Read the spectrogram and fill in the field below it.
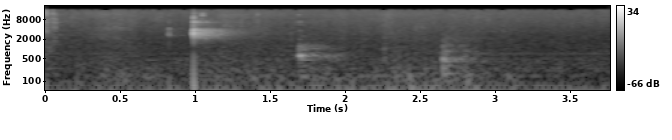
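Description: A glass bottle clinks against a wine glass.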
